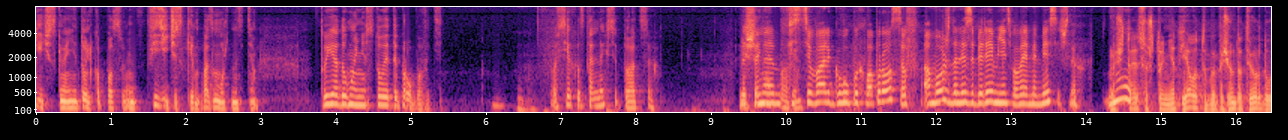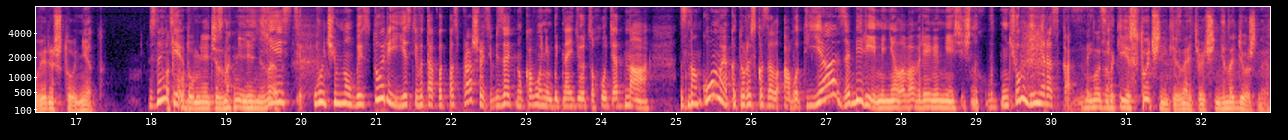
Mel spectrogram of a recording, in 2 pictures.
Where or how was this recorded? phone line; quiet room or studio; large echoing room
quiet room or studio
